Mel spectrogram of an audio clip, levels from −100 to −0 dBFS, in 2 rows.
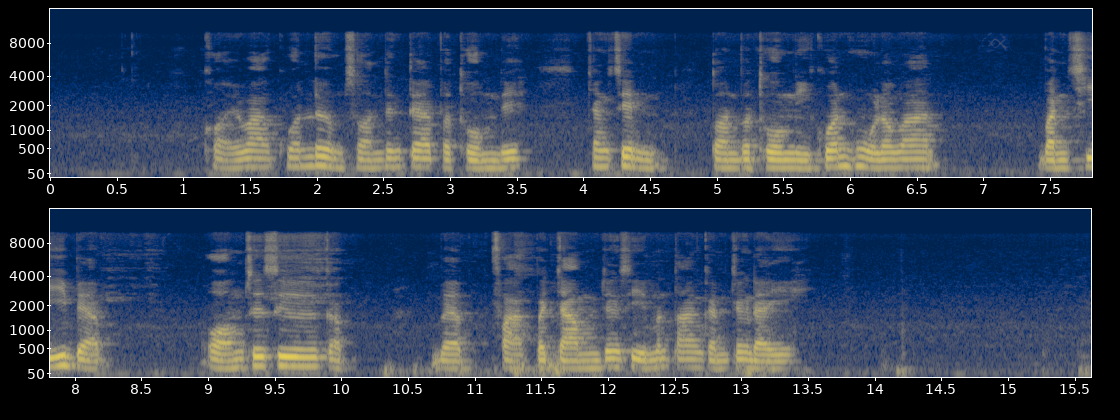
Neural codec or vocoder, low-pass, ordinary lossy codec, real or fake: none; 9.9 kHz; none; real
